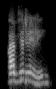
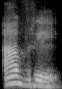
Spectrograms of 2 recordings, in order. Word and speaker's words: Avril: It's Avril. Okay. The A is a little A. I mean, it's not as Avril. subtle. It has to be pronounced as A, just like the usual A we do.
